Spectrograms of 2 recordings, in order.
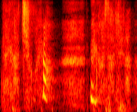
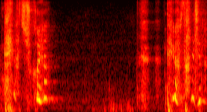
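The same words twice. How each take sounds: First: High, hushed and slow; whispered words of Jesus. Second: Higher, crying through the words; tearful repeat. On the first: Jesus answering the weeping man, softly whispered. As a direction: breathe it out gently like a vision speaking. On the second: Preacher repeating Jesus' answer, now crying. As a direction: say it again as tears take over. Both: Retold or imitated. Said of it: "이렇게 말씀하셨어요".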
